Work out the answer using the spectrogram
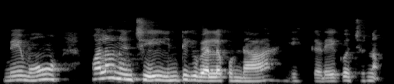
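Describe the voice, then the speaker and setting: A woman's voice: fairly low pitch, lively intonation, fairly quick, lo-fi sound, close to an everyday voice. A woman voicing a tired middle-aged father who sighs over family quarrels. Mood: weary. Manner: sighing, tired.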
